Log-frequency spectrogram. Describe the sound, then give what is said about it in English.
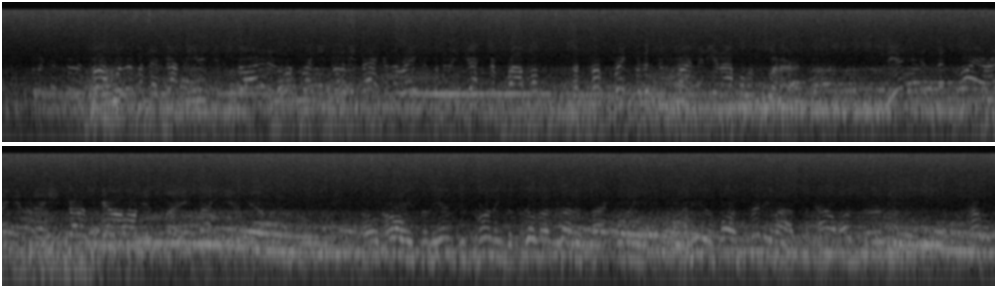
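Race car engines roar continuously for the whole stretch, loud, their pitch sweeping up and down as the cars speed past on the oval at Michigan International Speedway, racing again under the green flag. “The green flag is out again at Michigan International.”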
